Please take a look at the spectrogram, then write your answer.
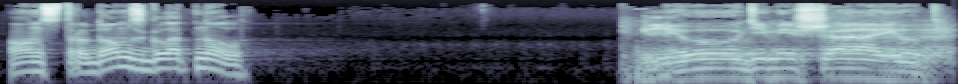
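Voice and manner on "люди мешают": slow, grumbling creature voice; monster grumble. Acted. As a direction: grumble it out slowly like a sea monster. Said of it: "буркнул голос".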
